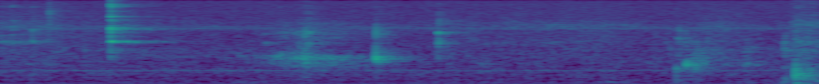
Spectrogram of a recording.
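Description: Faint sounds of a person drinking coffee from a ceramic cup: a light clink of the cup about half a second in, then a few quiet sips and swallows, and a soft knock at the very end.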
